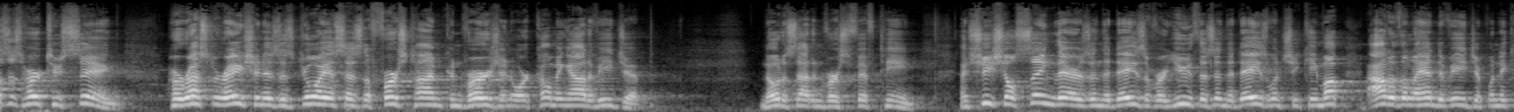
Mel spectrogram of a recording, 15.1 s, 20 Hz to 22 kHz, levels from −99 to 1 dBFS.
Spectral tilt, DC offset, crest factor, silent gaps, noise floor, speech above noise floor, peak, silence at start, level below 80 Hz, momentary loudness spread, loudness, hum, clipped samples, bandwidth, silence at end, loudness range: -4 dB/octave; under 0.1%; 16 dB; none; -58 dBFS; 37 dB; -6 dBFS; 0 s; -60 dBFS; 11 LU; -22 LUFS; none; under 0.1%; 18.5 kHz; 0 s; 6 LU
